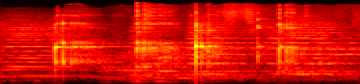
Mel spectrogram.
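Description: Several glasses clink together in quick succession in a toast, bright ringing taps, with a faint murmur of voices in the background.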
